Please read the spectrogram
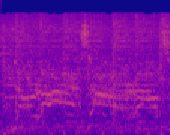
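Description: Rock band playing, with a male singer belting a high, wavering, wordless yell over drums and guitar.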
